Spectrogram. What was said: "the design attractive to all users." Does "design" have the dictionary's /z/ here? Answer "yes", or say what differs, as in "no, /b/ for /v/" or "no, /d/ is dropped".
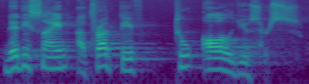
no, /s/ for /z/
